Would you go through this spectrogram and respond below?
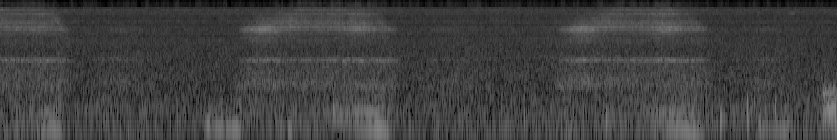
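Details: A girl sleeping soundly, snoring softly and rhythmically, with about three rattling snores in eight seconds and breathy out-breaths between them.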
